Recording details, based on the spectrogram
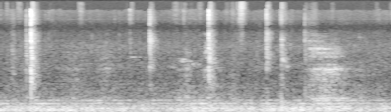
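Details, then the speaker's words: Knuckle cracking just after waking, finger joints described as stiff: several sharp, brief pops over quiet room noise. "And I'm going to crack my fingers. And I just woke up, too, so these knuckles are a little bit not hard to crack, but stiff."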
